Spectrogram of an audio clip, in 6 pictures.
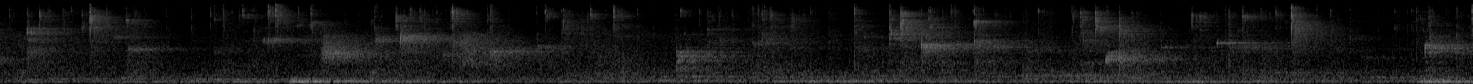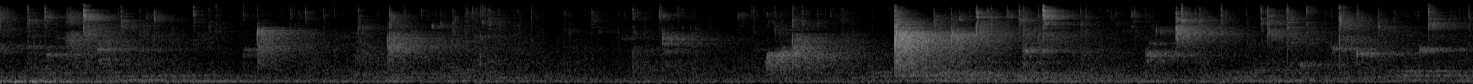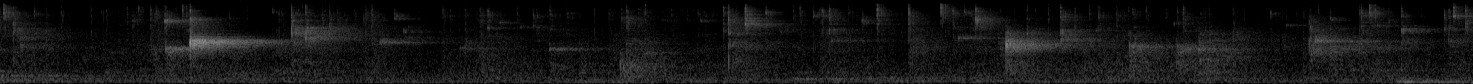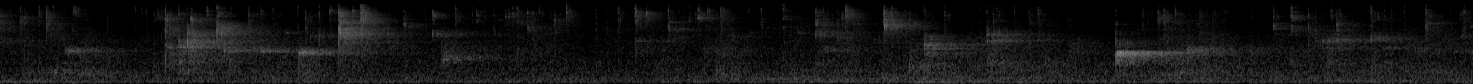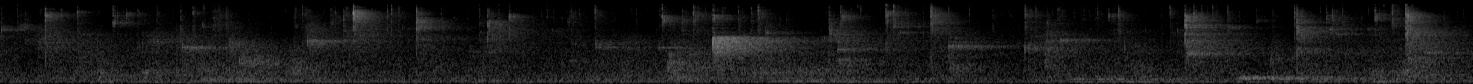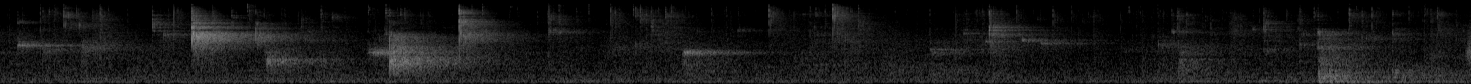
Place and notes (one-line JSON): {"title": "Hotel Abandonado, Portugal - Water dripping in hotel abandonado", "date": "2019-04-23 15:21:00", "description": "In a cement room in the basement of the abandoned 'Hotel Monte Palace', water dripping from the ceiling into the puddle on the floor. You can also hear vehicles on the road outside and the distant voices of other people exploring.\nZoom H2n XY mics.", "latitude": "37.84", "longitude": "-25.79", "altitude": "562", "timezone": "GMT+1"}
